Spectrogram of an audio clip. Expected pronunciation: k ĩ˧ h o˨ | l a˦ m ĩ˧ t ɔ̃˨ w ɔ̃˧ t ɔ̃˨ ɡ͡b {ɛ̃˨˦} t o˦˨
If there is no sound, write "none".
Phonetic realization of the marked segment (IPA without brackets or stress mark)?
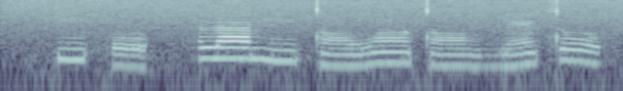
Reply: ɛ̃˨˦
